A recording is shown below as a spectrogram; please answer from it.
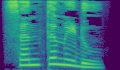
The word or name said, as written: ಸಂತಮಿಡು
